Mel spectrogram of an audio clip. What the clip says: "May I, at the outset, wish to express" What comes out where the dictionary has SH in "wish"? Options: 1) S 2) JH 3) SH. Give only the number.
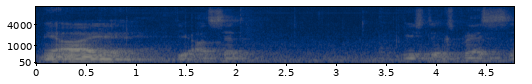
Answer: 1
